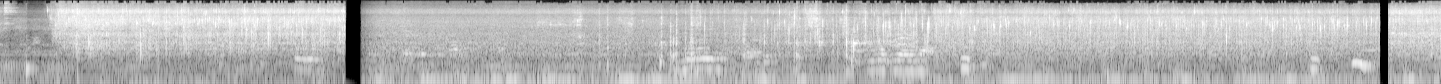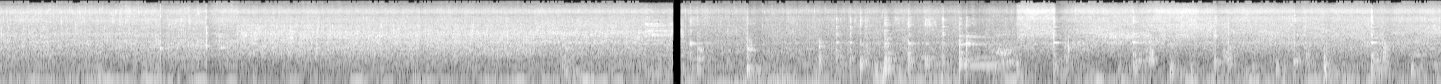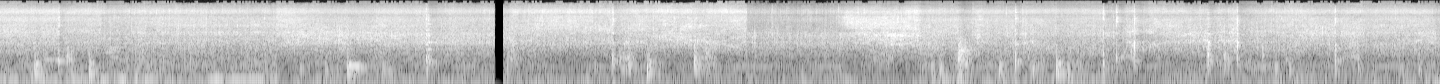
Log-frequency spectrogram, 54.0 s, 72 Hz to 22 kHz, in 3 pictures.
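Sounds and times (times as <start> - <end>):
curry sizzling in oil: 0.7 - 4.4, 6.6 - 54.0
spatula scraping a pan: 6.7 - 8.4, 46.6 - 54.0.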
